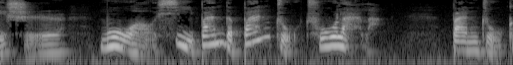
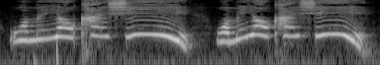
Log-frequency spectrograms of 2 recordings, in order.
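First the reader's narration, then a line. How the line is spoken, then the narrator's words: Impatient crowd shouting. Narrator (Chinese): 观众受不了了，他们大声喊道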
